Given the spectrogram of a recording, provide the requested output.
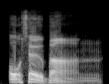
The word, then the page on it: autobahn: British English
